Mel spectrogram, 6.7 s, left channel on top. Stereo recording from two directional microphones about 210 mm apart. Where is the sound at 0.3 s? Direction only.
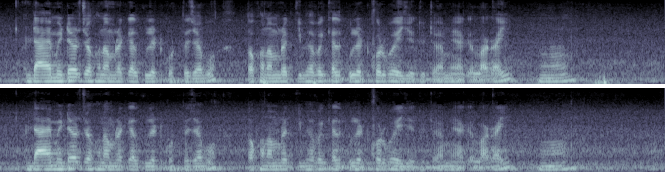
90° left.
